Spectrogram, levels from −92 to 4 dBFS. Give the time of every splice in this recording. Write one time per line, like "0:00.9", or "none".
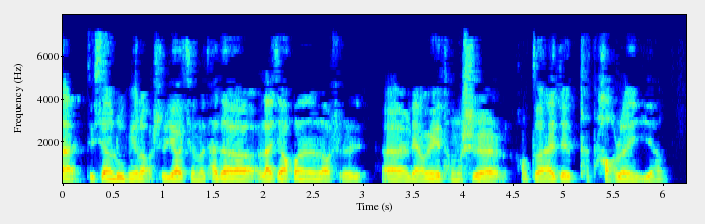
0:03.1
